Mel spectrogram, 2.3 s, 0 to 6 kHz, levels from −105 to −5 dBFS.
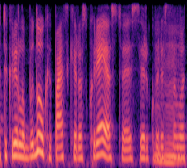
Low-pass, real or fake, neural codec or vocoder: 5.4 kHz; real; none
